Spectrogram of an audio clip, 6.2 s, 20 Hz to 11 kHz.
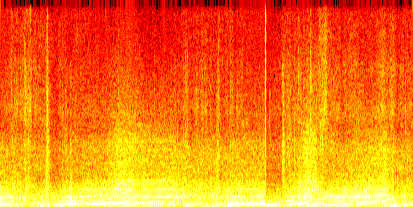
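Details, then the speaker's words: Abandoned, previously badly modified E92 BMW M3 V8 on a cold-weather brake test drive, heard in-cabin: deep drone rising and falling with revs and gear changes, far too loud inside; excessively loud exhaust. "all right brake check one feel nice entirely too loud in here but the brakes feel really really"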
